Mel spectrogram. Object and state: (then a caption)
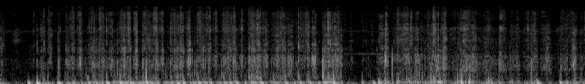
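Molded paper pulp egg carton. An empty, hollow, lightweight grey-beige molded paper pulp egg carton, held up in both hands close to the mic, is tapped and scratched with long painted nails across its cup bumps. The result is a steady stream of quick, dull, hollow taps with a deep, low-heavy thump and a light scratchy rustle, briefly easing around the middle before picking up again.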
